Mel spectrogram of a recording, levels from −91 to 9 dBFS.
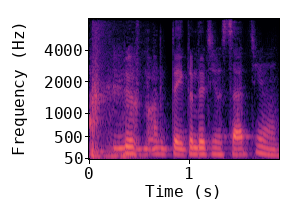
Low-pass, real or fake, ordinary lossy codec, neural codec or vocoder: none; fake; none; codec, 16 kHz, 0.5 kbps, X-Codec, HuBERT features, trained on general audio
